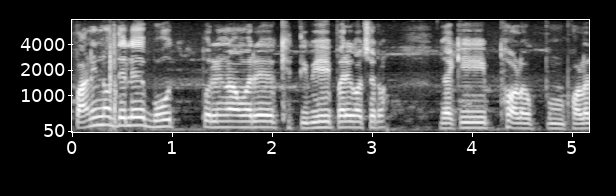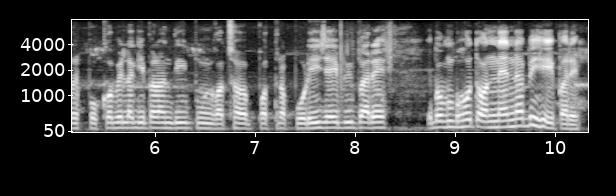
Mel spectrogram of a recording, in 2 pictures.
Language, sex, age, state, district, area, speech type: Odia, male, 18-30, Odisha, Puri, urban, spontaneous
